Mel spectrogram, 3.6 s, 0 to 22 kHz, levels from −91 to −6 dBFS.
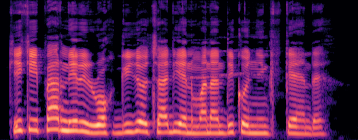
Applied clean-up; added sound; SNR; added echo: none; none; none; none.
